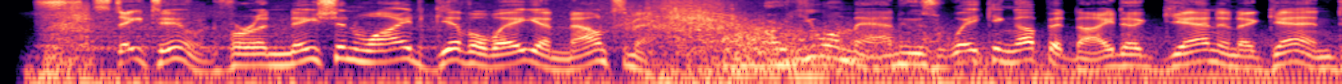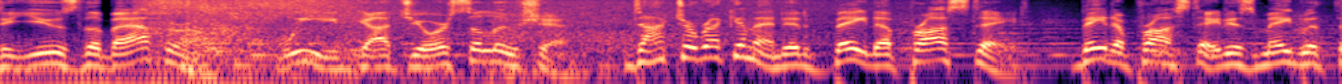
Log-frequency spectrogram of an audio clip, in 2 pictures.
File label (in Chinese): 外籍男 零售促销广播广告 Infomercial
